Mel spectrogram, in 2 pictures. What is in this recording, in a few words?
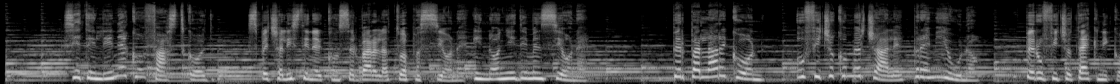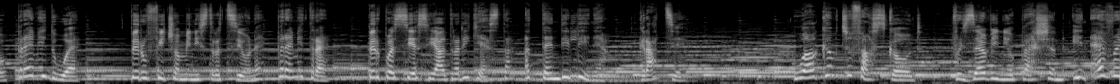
female italian italian and english with soft italian accent ivr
